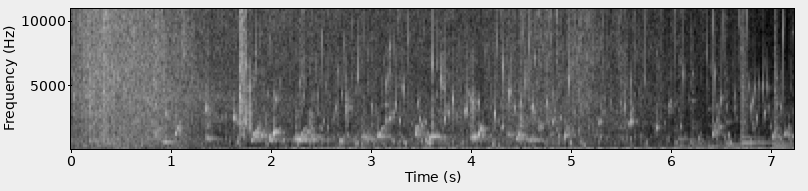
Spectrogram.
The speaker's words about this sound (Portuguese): A maré se agita.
